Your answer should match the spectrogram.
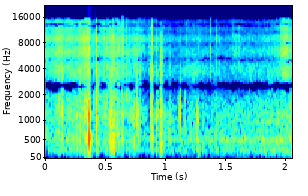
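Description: Honeybees buzzing around an open hive, with a few sharp crackles and rustles about half a second in as granulated sugar is poured from a plastic bag onto newspaper over the frames.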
